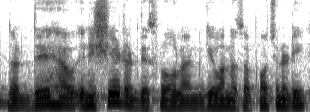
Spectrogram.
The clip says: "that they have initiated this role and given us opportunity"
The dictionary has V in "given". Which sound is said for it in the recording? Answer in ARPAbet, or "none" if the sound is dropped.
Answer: V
